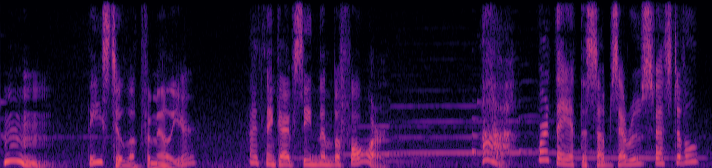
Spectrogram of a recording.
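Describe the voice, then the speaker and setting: A woman's voice: medium pitch, huge pitch swings, normal speed. A woman voicing a playful young friend in a video game, breezy, chatty and fond of teasing. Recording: music behind the voice. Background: music.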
